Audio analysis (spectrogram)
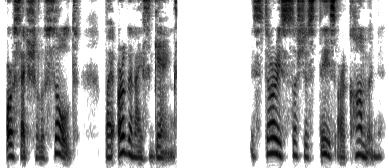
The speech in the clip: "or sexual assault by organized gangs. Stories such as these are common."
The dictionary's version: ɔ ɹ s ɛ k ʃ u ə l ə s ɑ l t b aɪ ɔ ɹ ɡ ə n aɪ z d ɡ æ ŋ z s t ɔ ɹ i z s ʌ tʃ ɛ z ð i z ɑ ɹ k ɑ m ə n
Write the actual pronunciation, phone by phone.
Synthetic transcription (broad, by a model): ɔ ɹ s ɛ k ʃ u ə l ə s ɑ l t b aɪ ɔ ɹ ɡ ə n aɪ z ɡ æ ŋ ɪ s t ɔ ɹ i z s ʌ tʃ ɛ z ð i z ɑ ɹ k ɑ m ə n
